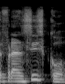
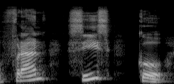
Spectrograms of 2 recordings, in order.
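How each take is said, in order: First: Said in the usual way. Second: Very slow "Fran cis co", each syllable on its own. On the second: Shown as a demonstration. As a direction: say "Fran... cis... co" with pauses between. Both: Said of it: "cómo se separan en sílabas".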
